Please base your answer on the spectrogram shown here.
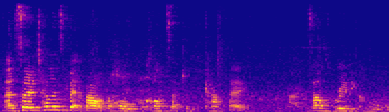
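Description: A woman's voice: on the high side, brisk, background noise. Upbeat young woman interviewer, echoey room. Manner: upbeat, frequent affirming murmurs. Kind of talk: friendly interview questions with many backchannels. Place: cafe venue indoors. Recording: echoey cafe room, mic at a distance.

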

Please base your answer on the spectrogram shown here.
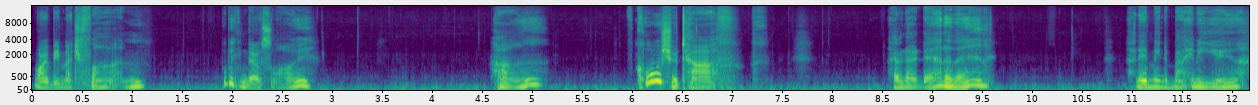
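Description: A man acting as a kind Australian rescuer in an ASMR drama, soothing someone who is hurt. He speaks slowly and softly, with a husky, breathy voice and unhurried pauses. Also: medium pitch, expressive, full character voice. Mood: gentle, caring. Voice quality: soft, breathy. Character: kind, reassuring male rescuer tending an injured woman. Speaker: ASMR role-play performer. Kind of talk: intimate ASMR role-play drama, spoken softly to the listener.

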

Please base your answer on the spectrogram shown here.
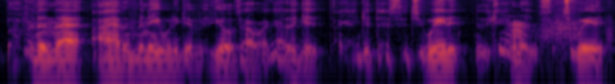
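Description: A young man with a hoarse, worn-out voice giving a casual, slangy vlog update from a small room, recorded close on a laptop webcam. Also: lowish voice, very animated, quick pace, darkish tone. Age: young adult. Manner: loose and chatty, slangy. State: hoarse, losing his voice. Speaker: sports channel vlogger.

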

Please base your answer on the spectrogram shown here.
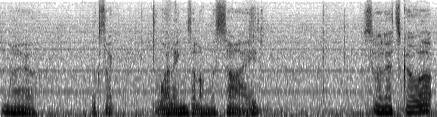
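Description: A woman's voice: a bass voice, takes it slowly. A woman in her thirties playing a wry, casual treasure hunter in a naturalistic cinematic game style. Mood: awed, thoughtful. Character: wry adventurous woman treasure hunter, moved by ancient relics. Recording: clear ambient noise behind voice.

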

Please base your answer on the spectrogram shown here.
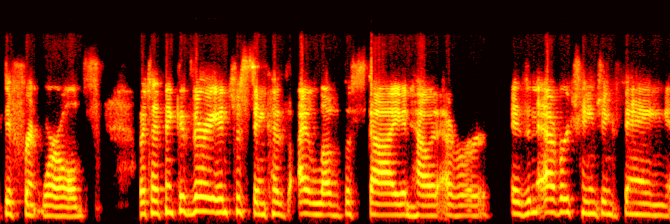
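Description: A woman's voice: mid-range voice, darkish tone, highs cut off. A woman casually presenting her paintings on a video call, often saying "like". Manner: casual, with frequent "like". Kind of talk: online slide presentation. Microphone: laptop webcam video call.

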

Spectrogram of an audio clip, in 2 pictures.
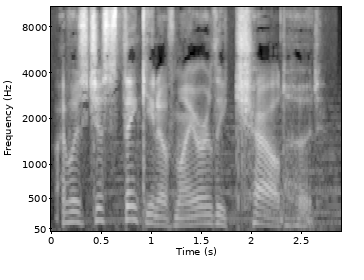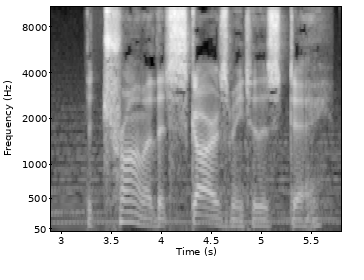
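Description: A man's voice: fairly low pitch, lively intonation, a little slow, music in the background. A man playing a grumpy, grudge-holding leader in a mock-solemn way for an audio comedy sketch. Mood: brooding. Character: grumpy leader haunted by childhood grudge against monkeys.

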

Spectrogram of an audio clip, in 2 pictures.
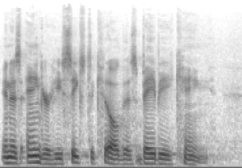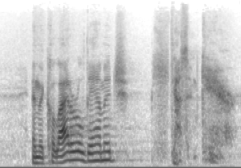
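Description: An older man delivers a sermon from a church pulpit into a stand mic. His voice sits at a middle pitch, and his delivery is animated, swinging from quiet remarks to loud emphatic quotes. The room behind him rings with a long, hall-like reverb. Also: a little slow. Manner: animated preaching with sudden loud acted quotes. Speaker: pastor. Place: church sanctuary stage at a pulpit.

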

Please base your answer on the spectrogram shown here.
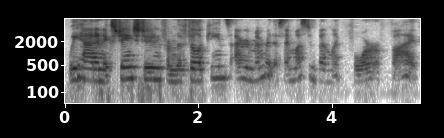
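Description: A woman in her forties who teaches meditation talks slowly and reflectively, with small restarts along the way. Her voice has a gravelly edge and rings a little in an echoey home room. It comes through a webcam on a video call. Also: mid-range voice, lively intonation. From New Hampshire, USA. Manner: thoughtful, unhurried, with small restarts and soft laughs. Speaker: Zen priest and meditation teacher.

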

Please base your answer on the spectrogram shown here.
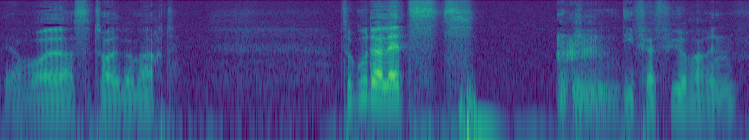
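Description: A German-speaking man with a cold, slightly hoarse, giving chatty commentary while playing a horror game and talking to his character. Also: lowish voice, expressive, takes it slowly, a little hiss or hum. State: has a cold, clearing his throat. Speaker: let's play gamer. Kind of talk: casual gameplay commentary.

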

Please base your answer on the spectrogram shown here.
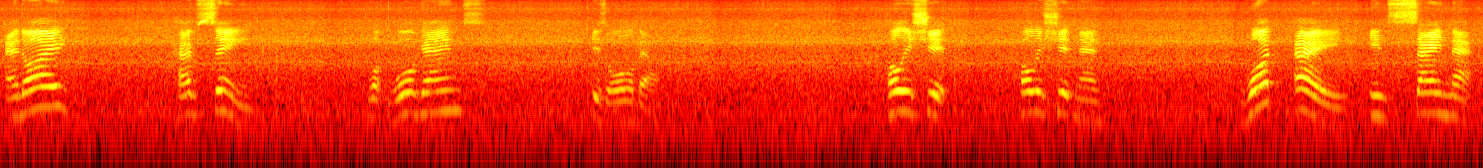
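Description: A young man giving a casual wrestling review from his bedroom, excitable and repeating himself with stammering restarts, recorded on a desk webcam. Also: high voice, very slow, long pauses. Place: small bedroom. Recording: noisy home webcam recording.

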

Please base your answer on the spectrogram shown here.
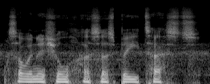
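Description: A man's voice: medium pitch, completely flat delivery, normal speed, darkish tone, a little hiss or hum. A man giving an informal, matter-of-fact voice-over, explaining a hands-on repair step by step as the host. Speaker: host of a radio repair channel. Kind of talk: informal scripted-sounding voice-over narration of a repair.

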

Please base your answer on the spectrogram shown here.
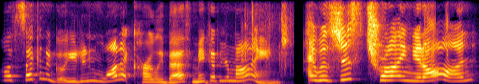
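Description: Bratty eight-year-old brother, played by a woman: high, childish, whiny and animated, for a comic storybook. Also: normal speed, gravelly, heavily acted. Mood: taunting. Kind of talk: hammy comic audiobook reading.

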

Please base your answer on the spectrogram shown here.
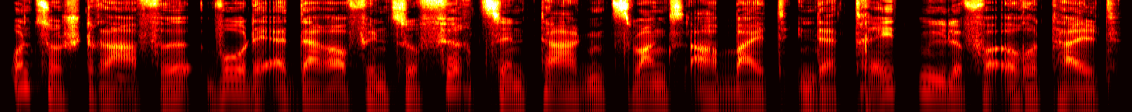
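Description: A man voicing a sardonic, sharp-minded elderly detective in an audiobook, pointed and dryly persuasive. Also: sits low, expressive, normal speed, dry recording, studio quality, voice pushed up. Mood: grave, lecturing. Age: older.

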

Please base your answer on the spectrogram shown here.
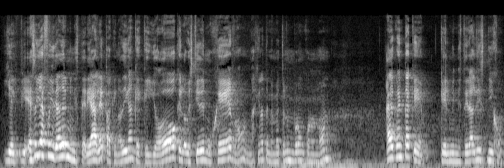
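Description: Animated Mexican man in an echoey barbershop. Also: high voice, fairly quick, a little hiss or hum. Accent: Mexican Spanish. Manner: animated, profane, acts out quoted voices with gestures. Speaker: barber and vlogger. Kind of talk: casual storytelling vlog. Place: indoor barbershop with brick wall. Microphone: camera at desk distance.

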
